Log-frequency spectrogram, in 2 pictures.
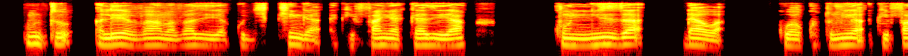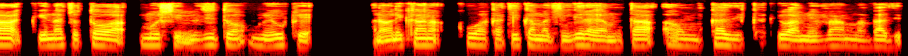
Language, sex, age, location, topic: Swahili, male, 18-24, Wajir, health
